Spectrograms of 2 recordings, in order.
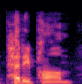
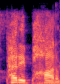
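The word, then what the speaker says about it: PetitPotam: The first one that I want to talk about is the Petty Palm. Petty Palm vulnerability. Am I pronouncing that right?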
